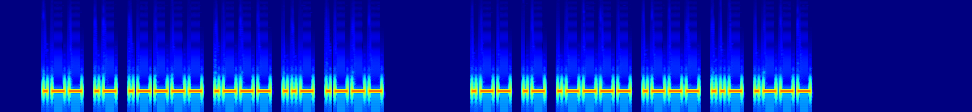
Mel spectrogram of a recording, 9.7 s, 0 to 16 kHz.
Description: Morse code, heard as a keyed tone, about 27 wpm, 700 Hz. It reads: WA1JUJ WA1JUJ
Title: USA Call Signs - 6 Characters - Repeated 3x - 28wpm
